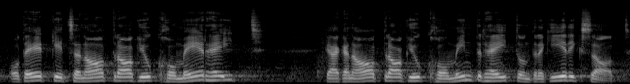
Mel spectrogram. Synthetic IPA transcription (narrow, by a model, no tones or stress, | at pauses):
od̥ɛtɡ̥ɪtsənɑːtɾɑːɡjukʰχomeːɾɦɛɪt | ɡ̥æɡənɑːt̪ɾɑːɡjukʰχomɪndəɾɦɛɪtʊndɾɛɡ̥iəɾɪksɾɑ̰ːt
